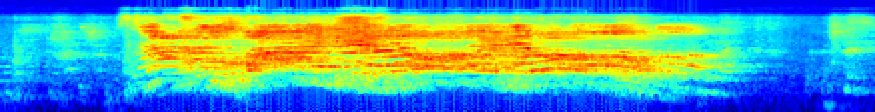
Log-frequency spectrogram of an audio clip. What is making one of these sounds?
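A group of young children shout together loudly.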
